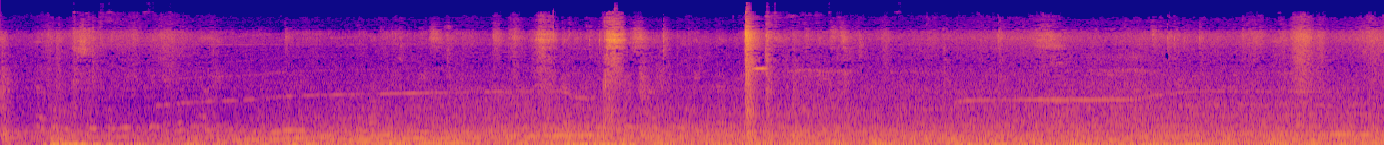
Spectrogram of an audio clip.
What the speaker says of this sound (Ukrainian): Тут проїжджає трамвай в тунелі через житловий будинок.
